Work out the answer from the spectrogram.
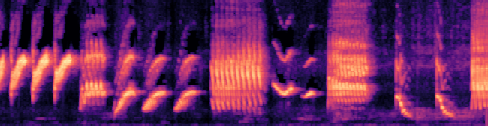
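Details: Varied song of an Asian pied starling, used as a morning lure for a sulking caged bird: rapid upslurred whistles, harsh raspy bursts between them, and sharp falling notes over a faint low murmur.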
